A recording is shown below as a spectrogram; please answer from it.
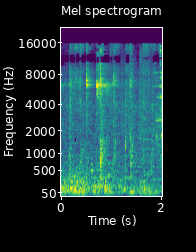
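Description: Footsteps of several people walking on a tiled courtyard, a run of irregular knocks a few tenths of a second apart.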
